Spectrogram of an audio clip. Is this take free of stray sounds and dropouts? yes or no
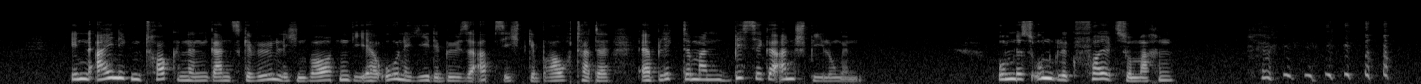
no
